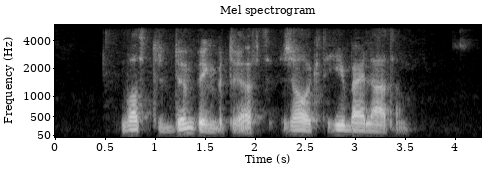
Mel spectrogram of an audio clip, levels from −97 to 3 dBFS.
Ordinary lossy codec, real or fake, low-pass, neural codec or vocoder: AAC, 48 kbps; real; 5.4 kHz; none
